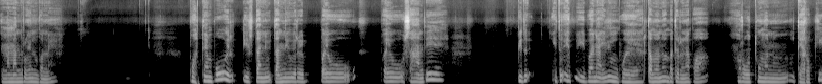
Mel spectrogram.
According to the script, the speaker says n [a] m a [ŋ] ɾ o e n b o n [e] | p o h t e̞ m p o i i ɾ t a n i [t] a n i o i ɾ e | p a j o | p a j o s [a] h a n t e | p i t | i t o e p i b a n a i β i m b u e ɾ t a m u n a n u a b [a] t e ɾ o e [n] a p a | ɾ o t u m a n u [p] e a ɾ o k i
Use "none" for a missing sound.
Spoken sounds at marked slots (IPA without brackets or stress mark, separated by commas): a, n, e, t, a, a, n, t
